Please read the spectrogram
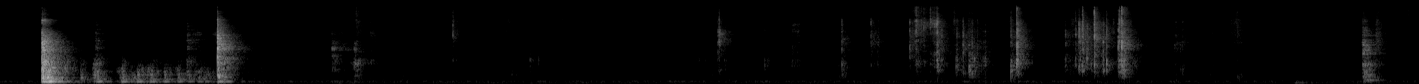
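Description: Hand-assembly handling sounds: a clatter and scrape of a screwdriver and the metal router case on the tabletop, ending in a sharp knock, then scattered clicks and a stretch of crinkling and scraping as a small part with a plastic film is handled over the circuit board.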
